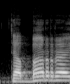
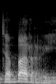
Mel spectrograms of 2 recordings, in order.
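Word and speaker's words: تبرّي: So now, even the whole issue of tabarra and tawalla, okay, the right pronunciation is tawalli and tabarri, yeah? But we're using the same, which has become common, tawalla and tabarra, yeah?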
